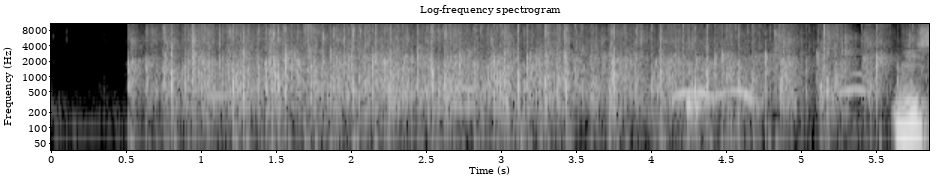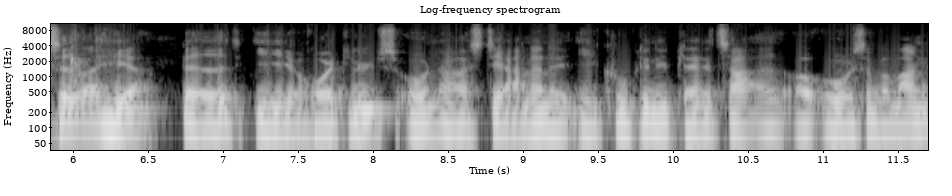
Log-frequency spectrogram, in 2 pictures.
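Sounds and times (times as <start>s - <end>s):
live audience applauding in a planetarium: 0.5s - 6.3s
faint voices and cheers from a planetarium audience: 2.4s - 3.1s, 4.0s - 5.6s
speech: 5.6s - 11.6s.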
